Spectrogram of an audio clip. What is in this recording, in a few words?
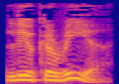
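"leucorrhea", British English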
